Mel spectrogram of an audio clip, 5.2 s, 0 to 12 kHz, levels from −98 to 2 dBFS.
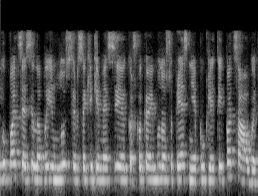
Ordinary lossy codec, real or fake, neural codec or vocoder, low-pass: AAC, 48 kbps; real; none; 7.2 kHz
